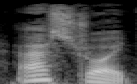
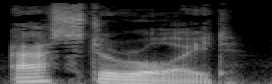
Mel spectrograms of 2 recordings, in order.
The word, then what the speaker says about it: asteroid: 一个房子大小的 asteroid, asteroid 这个单词的意思呢就表示叫小行星。大家注意这个单词的读法啊，我们既可以把它读成 asteroid, 我们也可以把它读成 asteroid。其中呢在这里 aster 那个 ter 可以把中间那个 e 缩掉，直接读 tr 这个音。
